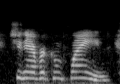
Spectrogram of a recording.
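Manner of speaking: ordinary delivery, nothing marked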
